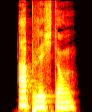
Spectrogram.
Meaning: photocopy
- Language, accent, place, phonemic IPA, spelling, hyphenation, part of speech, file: German, Germany, Berlin, /ˈaplɪçtʊŋ/, Ablichtung, Ab‧lich‧tung, noun, De-Ablichtung.ogg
